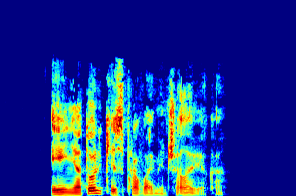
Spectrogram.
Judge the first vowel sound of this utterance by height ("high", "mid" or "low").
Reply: high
